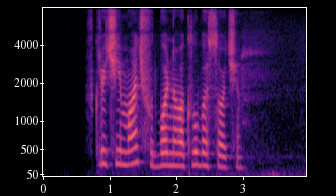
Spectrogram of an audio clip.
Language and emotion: Russian, neutral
